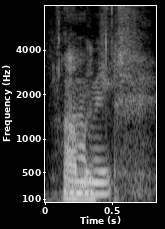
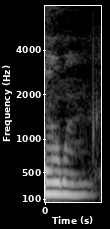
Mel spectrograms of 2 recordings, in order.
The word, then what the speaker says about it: homage: You about to say homage. – Yeah, I was about to say it like that. Yeah, and that's not how you say it. – You can say it like either way.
